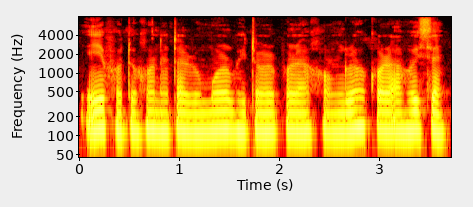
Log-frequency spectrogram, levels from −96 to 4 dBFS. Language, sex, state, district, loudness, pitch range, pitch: Assamese, male, Assam, Sonitpur, -17 LUFS, 115-125 Hz, 120 Hz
